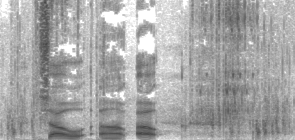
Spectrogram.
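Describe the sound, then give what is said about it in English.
Water being poured at a press conference, a steady splashing trickle lasting a second or so, after a few short vocal sounds from a person. “Let me get some water. Let me get a water. Let me get extra water.”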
